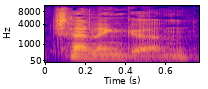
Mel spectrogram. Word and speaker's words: Ceningan: Although Nusa Ceningan, we have since learned that it's actually pronounced Ceningan.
